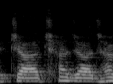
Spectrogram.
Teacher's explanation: इन्हें स्पर्श संघर्षी बोलते हैं, क्योंकि इनको बोलने के साथ साथ स्पर्श के साथ संघर्ष के साथ निकलती है, क्योंकि वायु रगड़ खाकर निकलती है। बाकी को स्पर्श व्यंजन बोलते हैं।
